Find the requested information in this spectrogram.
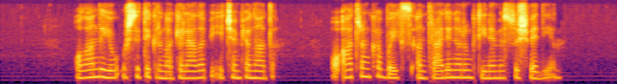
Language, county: Lithuanian, Vilnius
